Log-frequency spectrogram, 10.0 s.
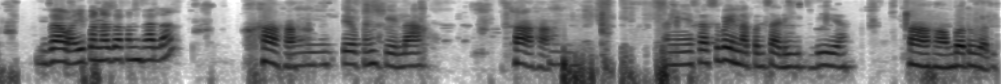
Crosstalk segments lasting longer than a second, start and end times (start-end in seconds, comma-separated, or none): none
